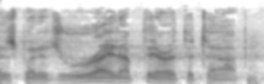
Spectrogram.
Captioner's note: none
